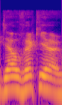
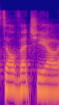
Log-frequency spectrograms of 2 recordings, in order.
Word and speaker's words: DelVecchio: Oh, it's Delvetio every time. Delveetio they pronounce that it that ch that No, it's the two C's. If it was it's the two C's that make it Delveio.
